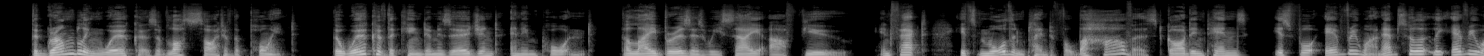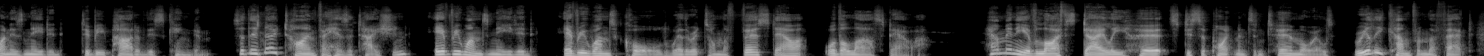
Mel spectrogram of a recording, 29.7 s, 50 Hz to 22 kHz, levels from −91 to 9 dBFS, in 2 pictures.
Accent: Australian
